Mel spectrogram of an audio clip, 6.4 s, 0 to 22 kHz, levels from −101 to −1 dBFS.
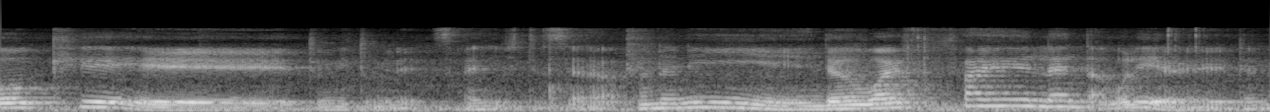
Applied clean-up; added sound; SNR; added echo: none; none; none; reverberation time 2.8 s.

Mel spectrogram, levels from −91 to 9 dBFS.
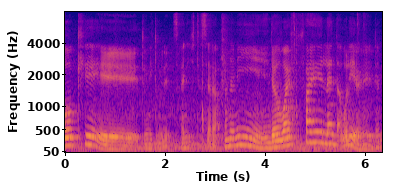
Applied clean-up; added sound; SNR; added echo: none; none; none; none.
